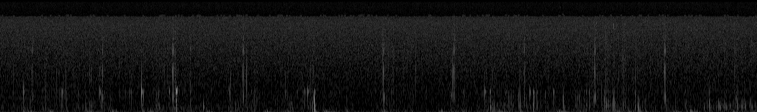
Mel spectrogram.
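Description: Repeated low gurgles and squelching rumbles from the belly: ordinary stomach gurgling (borborygmi), gas and fluid moving through the gut.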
